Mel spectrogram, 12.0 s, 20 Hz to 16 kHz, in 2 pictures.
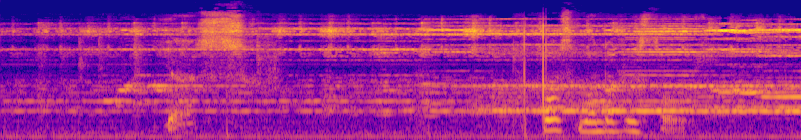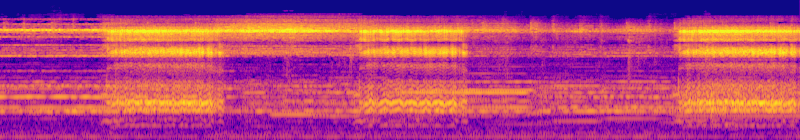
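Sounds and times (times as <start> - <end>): background music: 0.0 - 12.0
wavering bleat-like sound effect: 6.8 - 7.8, 8.6 - 9.6, 11.1 - 12.0.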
